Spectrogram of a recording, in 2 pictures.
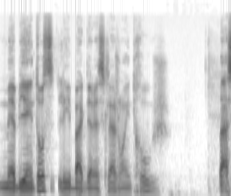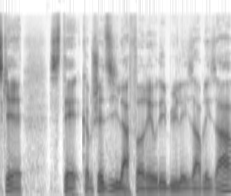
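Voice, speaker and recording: A man with a Quebec accent speaks at a moderate pace and a fairly low pitch in an animated tone, the sound dry and close with no echo. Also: very clean recording, silent background. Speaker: comedian. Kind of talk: casual chat.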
